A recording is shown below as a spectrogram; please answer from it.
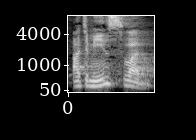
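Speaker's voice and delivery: normal talking voice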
